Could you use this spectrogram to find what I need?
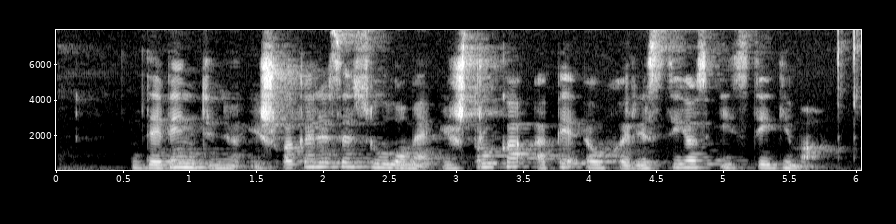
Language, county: Lithuanian, Šiauliai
